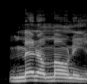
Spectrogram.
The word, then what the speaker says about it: Menominee: fucking hilarious for you guys to try and pronounce. Have a great fucking day. And I have that list right here. Hey, look. Menominee is cooler.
